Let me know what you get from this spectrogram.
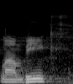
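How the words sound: It is said with a drawn-out Southern drawl. "That's the southern drawl on it"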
